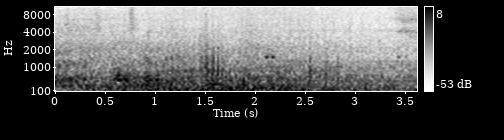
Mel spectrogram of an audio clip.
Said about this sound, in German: Jetzt kommt ein großer LKW, der mal hier durch will.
